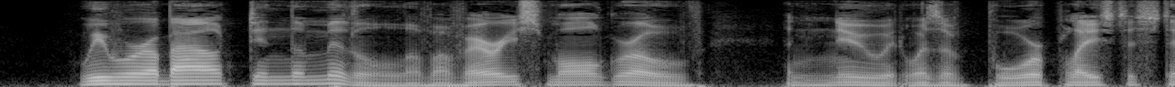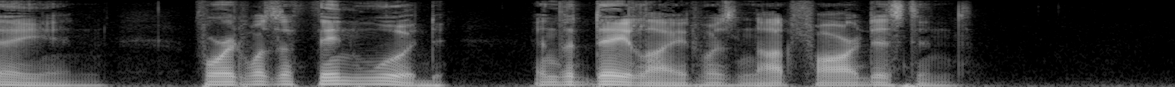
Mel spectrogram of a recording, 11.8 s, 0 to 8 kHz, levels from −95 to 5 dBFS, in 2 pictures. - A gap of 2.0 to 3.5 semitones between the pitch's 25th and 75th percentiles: No, wide, 5.4 semitones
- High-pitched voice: No, very low, 85 Hz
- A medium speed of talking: Yes, average, 175 wpm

